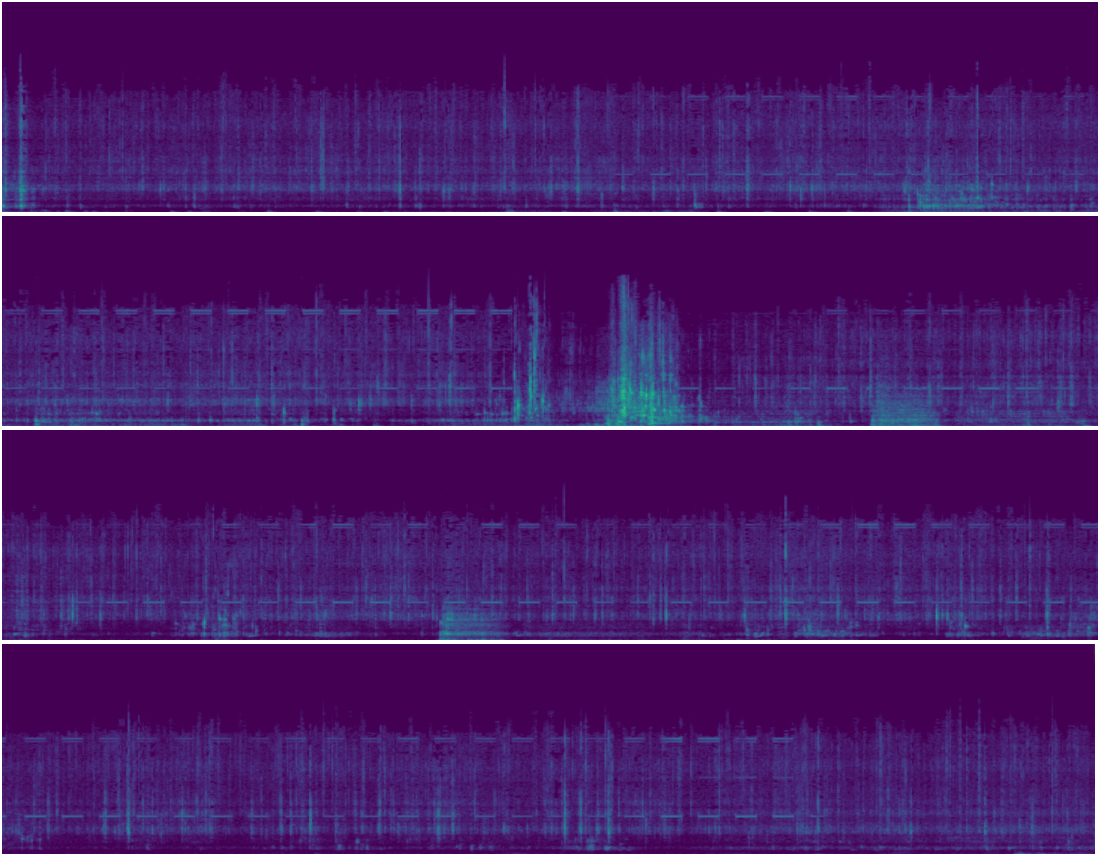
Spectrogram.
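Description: Underwater recording of water moving and gurgling around the diver, muffled and uneven, with a loud sudden thud about eleven seconds in and smaller knocks after it. A faint steady high whine runs under much of it.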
